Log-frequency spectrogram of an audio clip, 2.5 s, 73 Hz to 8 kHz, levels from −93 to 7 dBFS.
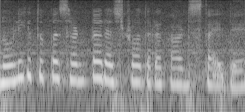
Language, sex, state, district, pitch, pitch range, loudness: Kannada, female, Karnataka, Dakshina Kannada, 260 Hz, 235-295 Hz, -15 LUFS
